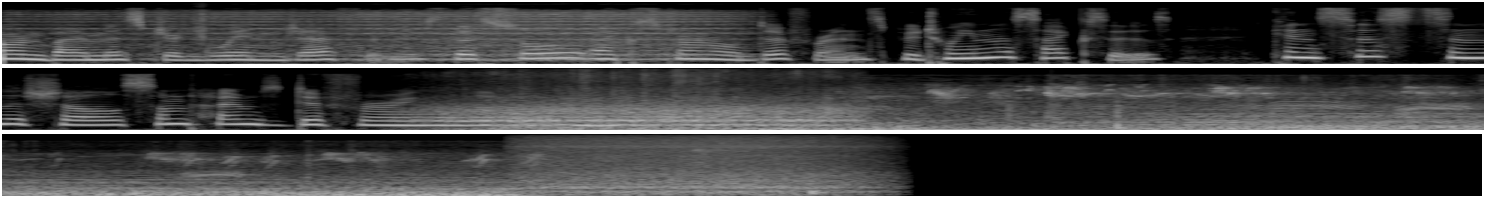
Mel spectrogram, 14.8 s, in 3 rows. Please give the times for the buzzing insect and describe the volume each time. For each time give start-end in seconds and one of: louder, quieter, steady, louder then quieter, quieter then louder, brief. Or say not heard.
0.0-2.5 brief
6.2-12.9 quieter then louder.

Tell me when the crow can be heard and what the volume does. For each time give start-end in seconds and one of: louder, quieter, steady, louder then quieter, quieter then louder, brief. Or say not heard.
6.5-11.7 louder.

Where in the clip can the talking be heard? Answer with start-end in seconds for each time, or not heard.
0.0-6.9.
